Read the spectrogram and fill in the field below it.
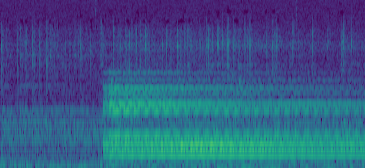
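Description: A machine hums with a steady, ringing tone.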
